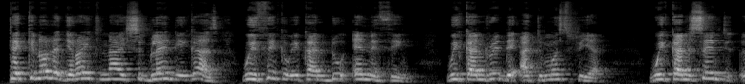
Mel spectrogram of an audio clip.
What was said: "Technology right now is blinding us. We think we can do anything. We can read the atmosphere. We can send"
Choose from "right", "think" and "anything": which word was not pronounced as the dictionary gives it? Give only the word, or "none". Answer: none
